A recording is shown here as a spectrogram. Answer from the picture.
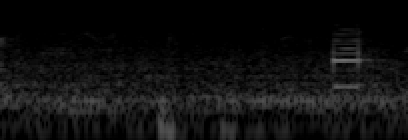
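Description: Near silence, then one short electronic phone beep about three-quarters of the way in, as the call is hung up.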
